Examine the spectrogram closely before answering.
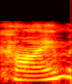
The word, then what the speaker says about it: chyme: The resulting semi-fluid mixture is called chyme, and that's spelled C-H-Y-M-E.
